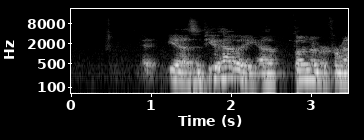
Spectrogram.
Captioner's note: voiceover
